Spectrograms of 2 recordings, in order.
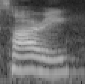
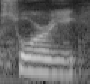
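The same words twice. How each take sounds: First: Sorry is said with an American accent. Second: Sorry is said with a Canadian accent. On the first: "The Americans say sorry like" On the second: "The Canadians would say sorry like"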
